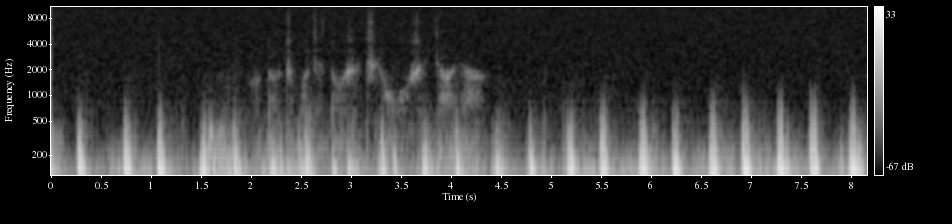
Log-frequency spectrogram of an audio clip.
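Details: Heartbeat sound in an ASMR relaxation recording: steady low thumping at about 80 beats a minute, with a short soft whispered voice partway through.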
